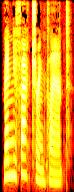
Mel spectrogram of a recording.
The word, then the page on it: manufacturing plant: American English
